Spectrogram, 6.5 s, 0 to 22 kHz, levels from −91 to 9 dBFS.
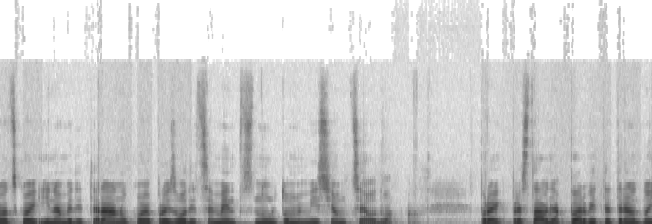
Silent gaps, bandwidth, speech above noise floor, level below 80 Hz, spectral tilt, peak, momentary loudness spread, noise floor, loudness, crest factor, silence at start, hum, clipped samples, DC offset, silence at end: none; 16 kHz; 28 dB; -58 dBFS; -6.5 dB/octave; -2 dBFS; 6 LU; -47 dBFS; -20 LUFS; 16 dB; 0 s; none; under 0.1%; under 0.1%; 0 s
